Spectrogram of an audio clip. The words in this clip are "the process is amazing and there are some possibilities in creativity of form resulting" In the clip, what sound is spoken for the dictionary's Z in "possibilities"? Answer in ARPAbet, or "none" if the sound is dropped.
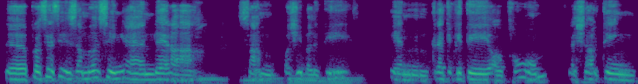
none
